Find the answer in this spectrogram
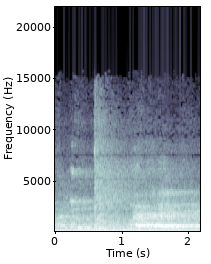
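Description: A badminton racket strikes a shuttlecock with one sharp crack about half a second in, then a voice calls out loudly, over a steady low hum and the chatter of a large hall.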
